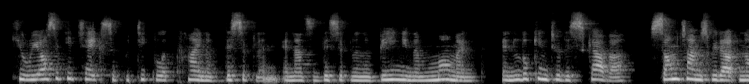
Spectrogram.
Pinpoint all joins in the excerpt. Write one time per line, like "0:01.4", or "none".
0:06.4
